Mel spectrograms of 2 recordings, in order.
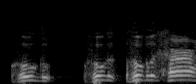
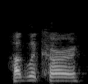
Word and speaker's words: Hugleikur: It's just search I Hate Dolphins, and the comedian's name it's Hugliker. I don't know, Hugliker Dogson, and it's spelled Hugleikur, and his last name is Dagson.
